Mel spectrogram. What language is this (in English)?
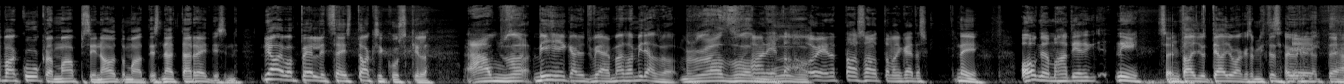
Finnish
